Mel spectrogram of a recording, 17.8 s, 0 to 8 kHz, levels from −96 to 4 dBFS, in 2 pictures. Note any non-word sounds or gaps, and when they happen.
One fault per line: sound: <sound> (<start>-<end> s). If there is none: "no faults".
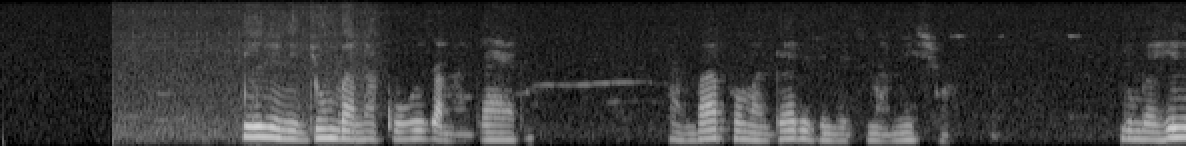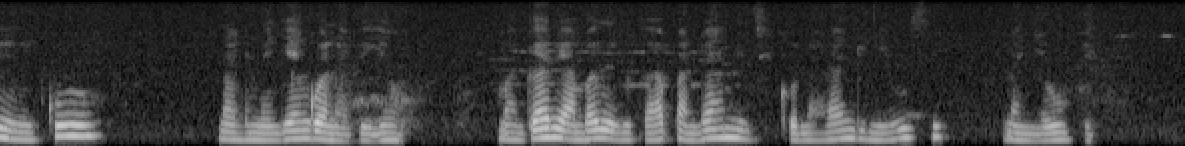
no faults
